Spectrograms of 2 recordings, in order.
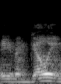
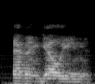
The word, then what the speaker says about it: Evangelion: way instead of Ava the first syllable of the word is supposed to be pronounced exactly like the female name Ava how would you pronounce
